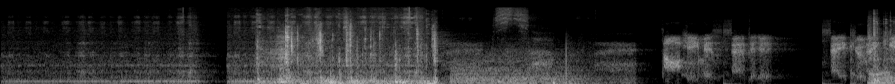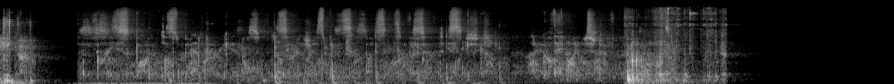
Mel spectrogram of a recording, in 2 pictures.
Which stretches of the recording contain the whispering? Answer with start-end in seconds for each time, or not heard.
4.2-15.8.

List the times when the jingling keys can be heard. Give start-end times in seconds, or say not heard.
2.5-4.4, 8.7-9.3, 15.2-16.2.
